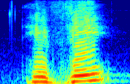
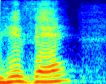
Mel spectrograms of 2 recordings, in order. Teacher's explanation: Rever, som fechado, não é revé.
